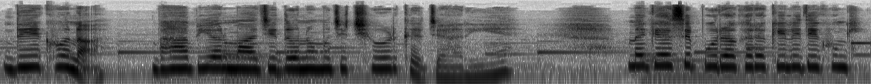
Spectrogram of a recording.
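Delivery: high, pouting complaint; plaintive snake-bride. Acted. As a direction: whine sweetly like a wronged young wife.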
